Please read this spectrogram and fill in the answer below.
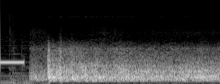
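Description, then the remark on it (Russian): A short electronic beep cuts off as a powerful explosion from a missile attack booms, followed by a heavy, sustained rumble and crackling roar that fills the rest of the moment, loud. The night attack by ten missiles began around 3 a.m., with fire in Sevastopol. “В сеть люди выкладывали страшные кадры с мощными взрывами.”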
